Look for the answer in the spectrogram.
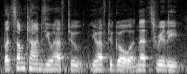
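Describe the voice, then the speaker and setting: A woman's voice: low-pitched, fairly quick, slight background noise. Older Hungarian-born woman giving a lecture. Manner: warm, conversational, addresses children in audience. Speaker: guest lecturer. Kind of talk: public lecture. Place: lecture hall podium.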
